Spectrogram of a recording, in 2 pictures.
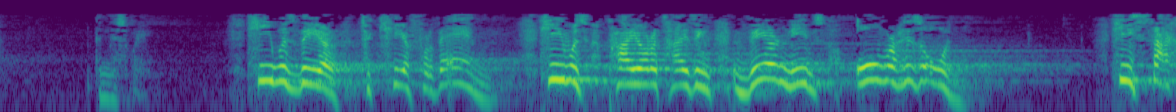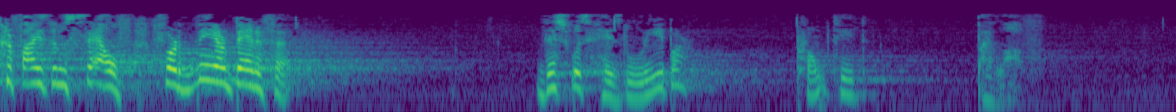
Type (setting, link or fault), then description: setting, large echoing room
